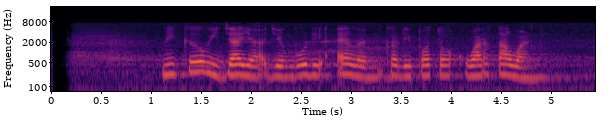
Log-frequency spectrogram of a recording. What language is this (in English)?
Sundanese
